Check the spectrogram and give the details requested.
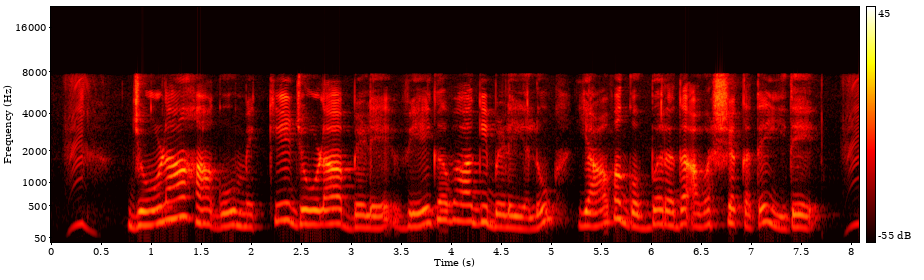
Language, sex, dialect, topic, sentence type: Kannada, female, Mysore Kannada, agriculture, question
